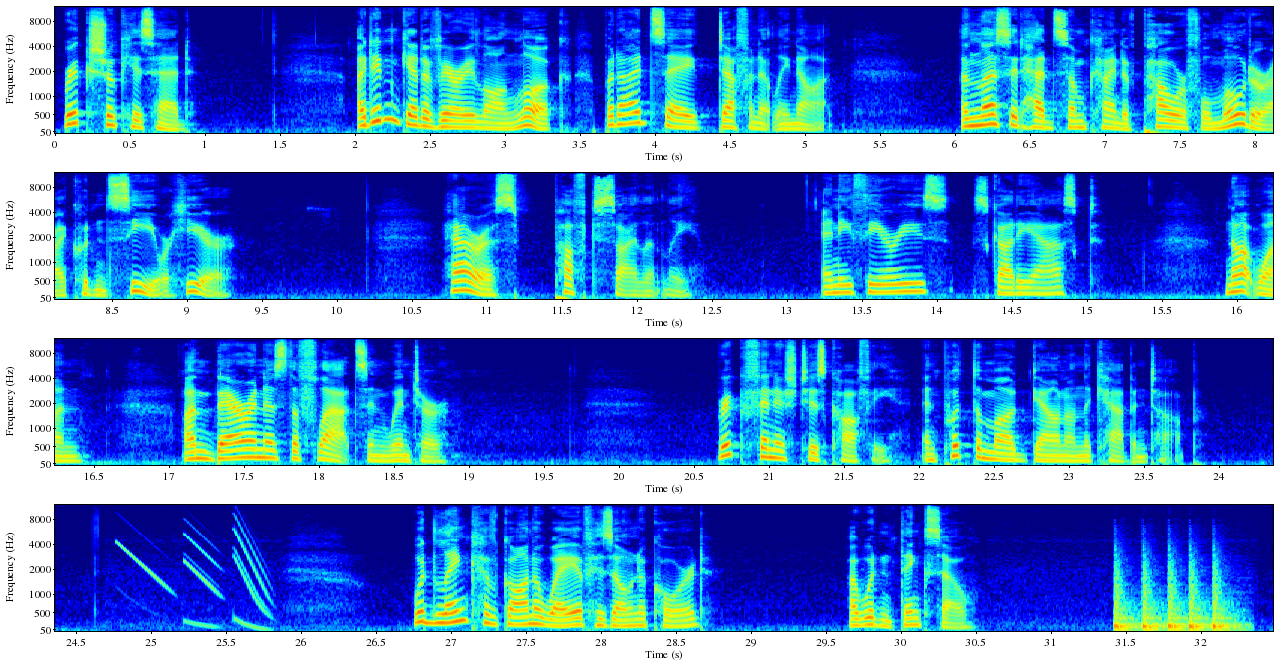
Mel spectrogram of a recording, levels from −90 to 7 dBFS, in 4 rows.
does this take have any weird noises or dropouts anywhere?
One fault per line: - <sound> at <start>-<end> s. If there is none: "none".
- chirp at 24.8-25.9 s
- thud at 31.4-32.4 s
